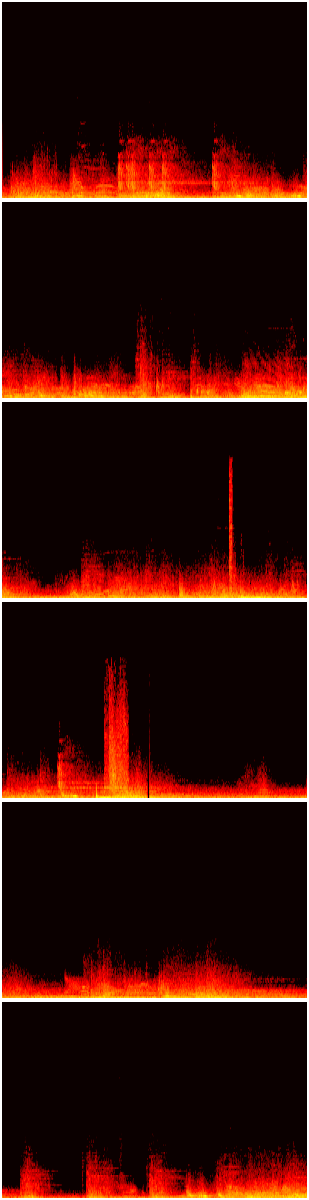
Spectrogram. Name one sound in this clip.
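Game weapons clash and strike repeatedly.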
